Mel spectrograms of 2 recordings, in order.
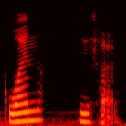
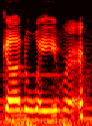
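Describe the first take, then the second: First: The name begins with a 'gwen' sound. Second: The name begins with a 'gun' sound.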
